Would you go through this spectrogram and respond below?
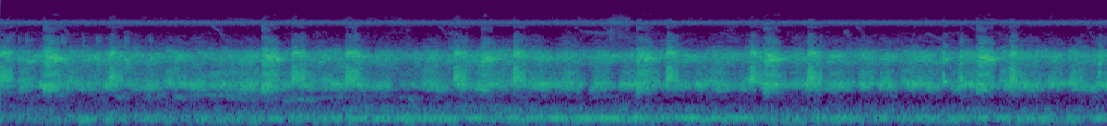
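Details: Chorus of rice field frogs, with loud rasping croaks repeating roughly every second over a constant buzzing background of many other frogs and a faint steady high tone.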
